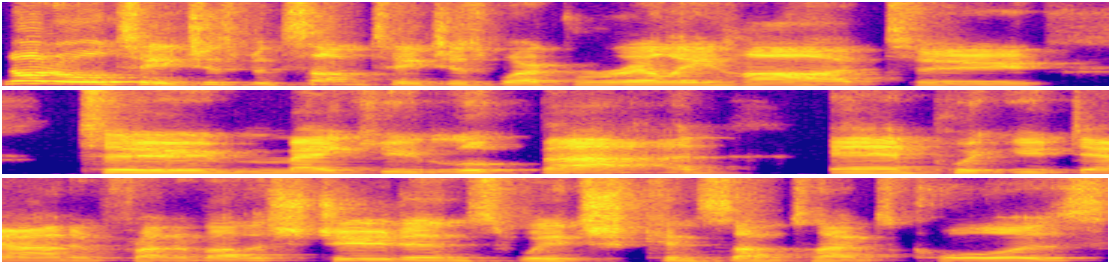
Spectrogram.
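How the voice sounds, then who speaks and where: The pace is very slow. A man talks with a strong Australian accent. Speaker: podcast guest sharing recovery story. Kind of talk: casual interview chat. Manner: halting, many fillers.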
